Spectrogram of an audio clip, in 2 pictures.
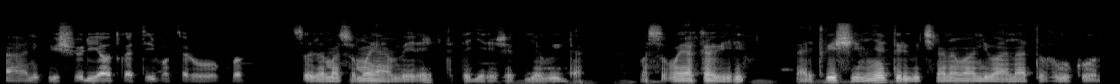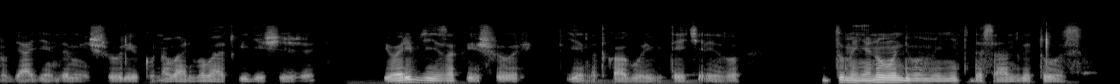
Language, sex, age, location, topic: Kinyarwanda, male, 18-24, Kigali, education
